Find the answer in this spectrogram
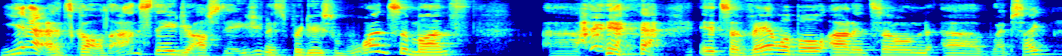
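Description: Thoughtful American man, halting in conversation. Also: a little high, sing-song. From United States. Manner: thoughtful, halting with repeated words. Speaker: guest playwright and podcast host. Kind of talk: casual interview chat.

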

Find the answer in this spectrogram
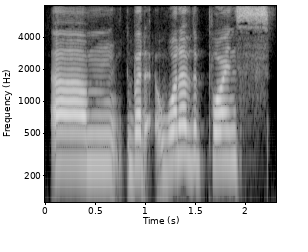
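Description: A woman's voice: sits high, level tone, slow, clear, resonant tone, no room sound, studio quality. A woman hosting a podcast, interviewing her guest in a casual, conversational way. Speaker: podcast host.

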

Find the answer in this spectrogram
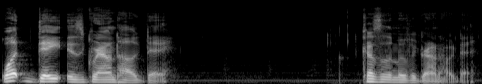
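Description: A person reading out movie trivia questions to a friend in a relaxed chat, often breaking into giggles. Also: mid-range voice, unhurried, dry recording. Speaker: trivia quizmaster.

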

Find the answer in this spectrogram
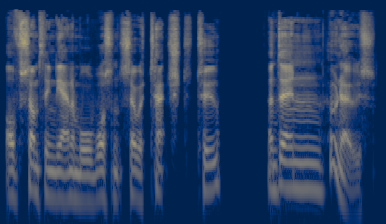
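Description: A man voicing a wry, exasperated, fast-thinking man who argues sardonically in an audiobook story. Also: medium pitch, no echo, studio quality, pitched above the performer's own voice, close to an everyday voice. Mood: hopeful, wheedling. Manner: sardonic, argumentative.

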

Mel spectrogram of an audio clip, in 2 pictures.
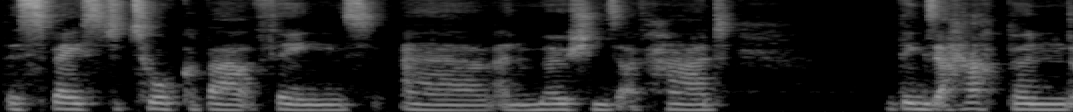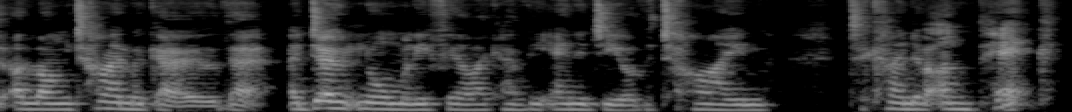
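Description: Candid, slightly low-voiced woman podcaster. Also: steady tone, normal speed, darkish tone. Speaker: podcast co-host. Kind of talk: relaxed conversational podcast discussion.

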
